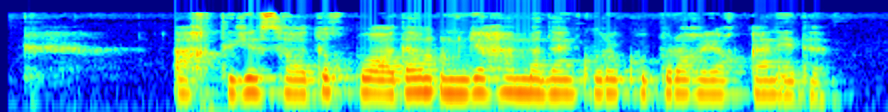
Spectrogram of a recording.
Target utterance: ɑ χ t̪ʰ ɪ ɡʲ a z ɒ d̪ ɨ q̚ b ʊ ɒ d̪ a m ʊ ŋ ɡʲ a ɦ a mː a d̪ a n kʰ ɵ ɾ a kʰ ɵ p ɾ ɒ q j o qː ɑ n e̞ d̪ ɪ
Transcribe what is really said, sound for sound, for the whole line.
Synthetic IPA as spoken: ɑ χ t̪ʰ ɪ ɡʲ a s ɒ d̪ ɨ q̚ b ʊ ɒ d̪ a m ʊ ŋ ɡʲ a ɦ a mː a d̪ a n kʰ ɵ ɾ a kʰ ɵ p ɾ ɒ q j ɒ qː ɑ n e̞ d̪ ɪ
